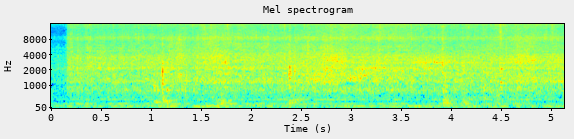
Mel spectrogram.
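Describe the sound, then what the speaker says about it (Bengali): Fried potatoes being stirred with spices in a pan for biryani, a constant close sizzle with occasional scraping stirs and no talking. "এবার ভেজে রাখা আলুগুলো দিয়ে মশলার সঙ্গে কষাবো।"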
